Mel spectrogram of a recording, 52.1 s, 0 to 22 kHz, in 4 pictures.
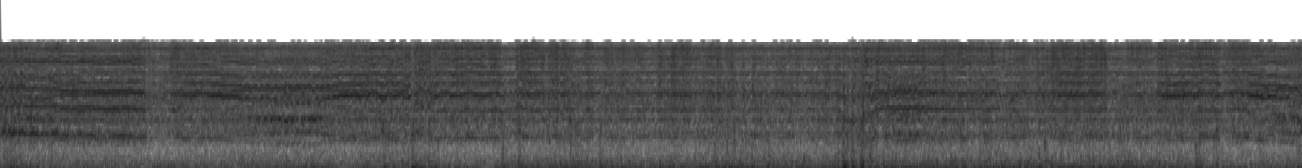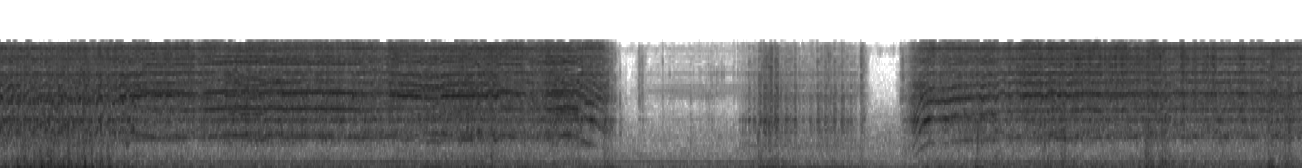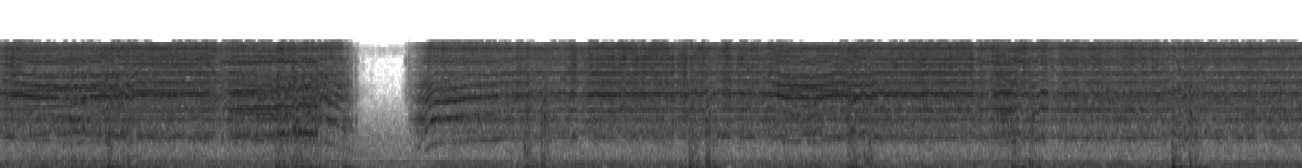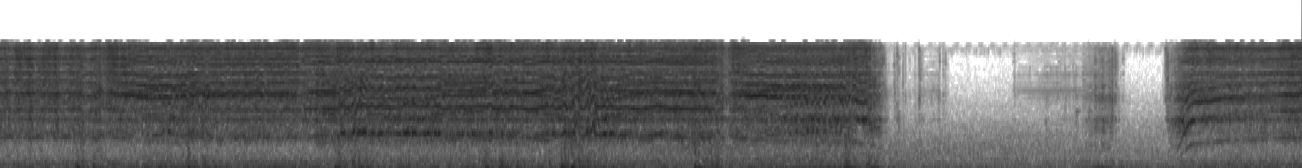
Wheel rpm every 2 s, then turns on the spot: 200, 200, 200, 200, 200, 200, 190, 200, 200, 100, 20, 150, 200, 200, 110, 160, 200, 200, 200, 200, 200, 200, 200, 150, 10, 90.
18-20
